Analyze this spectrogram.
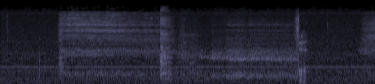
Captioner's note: Tsukasa takes a deep breath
